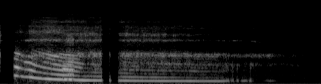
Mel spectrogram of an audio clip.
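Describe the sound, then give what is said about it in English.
A deep breath exhaled with sound: a voiced, groaning 'ahh' whose pitch slides down at first, breaks briefly, then resumes as a lower, steady tone that trails off into a breathy fade. “Another deep breath, and this time let it out with sound. Inhale. Okay. And exhale.”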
